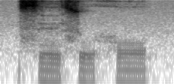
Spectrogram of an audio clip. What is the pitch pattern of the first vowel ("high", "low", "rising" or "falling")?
low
